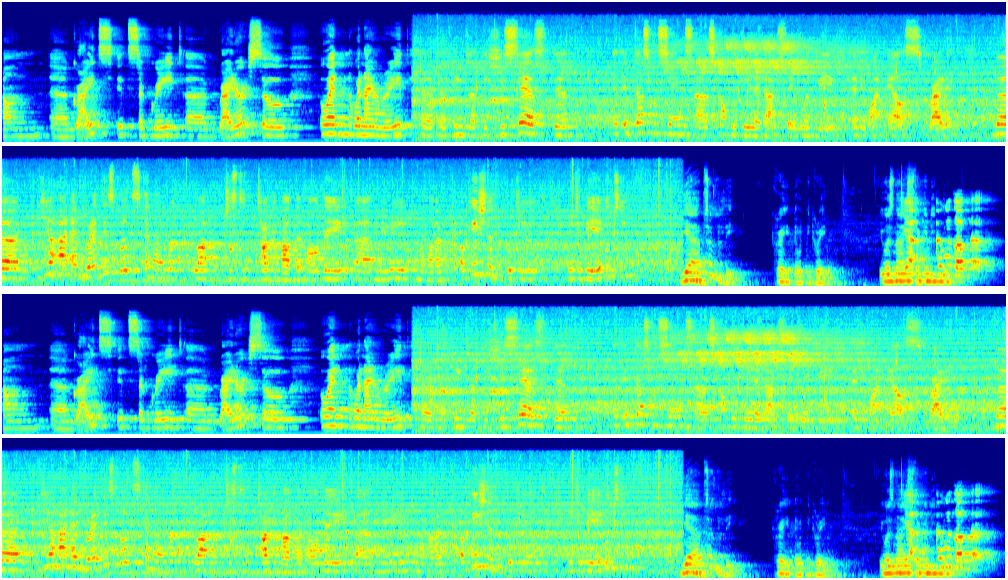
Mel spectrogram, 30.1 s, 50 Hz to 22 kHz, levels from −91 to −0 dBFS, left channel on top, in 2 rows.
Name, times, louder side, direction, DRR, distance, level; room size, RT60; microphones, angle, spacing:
voice 1, 0.0-24.5 28.6-28.8 29.1-29.8, left 2 dB, 80° left, 6 dB, 4.9 m, -29 dB
sound 1, 6.1-25.3, right 3 dB, 5° right, 0.8 m, -32 dB
voice 2, 25.2-26.0 26.7-27.4 28.2-29.3, equal, 55° left, 7 dB, 3.5 m, -28 dB
25.5 x 21.0 x 7.1 m, 0.76 s
head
